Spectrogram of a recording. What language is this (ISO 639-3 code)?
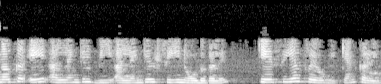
mal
